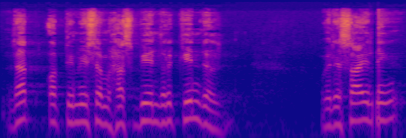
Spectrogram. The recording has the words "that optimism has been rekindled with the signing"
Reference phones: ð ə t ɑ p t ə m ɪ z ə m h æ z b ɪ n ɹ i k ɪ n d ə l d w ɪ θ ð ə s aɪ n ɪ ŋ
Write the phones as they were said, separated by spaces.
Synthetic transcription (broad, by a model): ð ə t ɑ p t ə m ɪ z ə m h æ s b ɪ n ɹ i k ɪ n d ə l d w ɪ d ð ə s aɪ n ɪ ŋ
